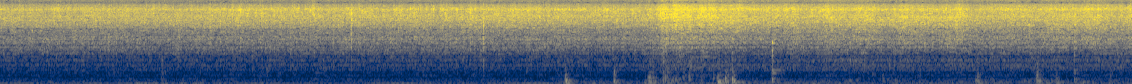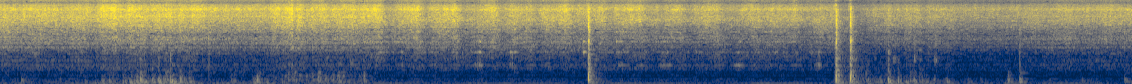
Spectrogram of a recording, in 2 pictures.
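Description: Sliced red bell peppers and onions sizzling in oil in a skillet while being stirred with a spatula, which scrapes along the pan. The sizzle gets louder about eight seconds in, and a few sharp knocks of the spatula on the pan come near the end.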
